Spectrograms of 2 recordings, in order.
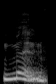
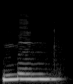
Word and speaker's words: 闷: So sometimes it's 闷, fourth tone, sometimes it's 闷. But unlike other characters, the pronunciation of this character does not affect its meaning so much.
